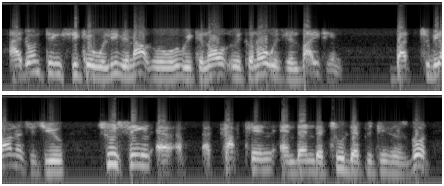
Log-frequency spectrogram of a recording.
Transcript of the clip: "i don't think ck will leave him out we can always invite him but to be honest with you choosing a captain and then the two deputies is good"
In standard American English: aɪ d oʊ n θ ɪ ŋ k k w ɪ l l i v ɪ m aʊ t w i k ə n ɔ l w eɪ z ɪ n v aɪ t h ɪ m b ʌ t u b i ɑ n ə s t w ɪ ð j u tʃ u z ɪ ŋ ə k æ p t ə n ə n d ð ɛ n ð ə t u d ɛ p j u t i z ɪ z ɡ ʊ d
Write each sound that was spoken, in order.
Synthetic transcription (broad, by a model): aɪ d oʊ n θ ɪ ŋ k k w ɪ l l i v ɪ m aʊ t w i k ə n ɔ l w eɪ z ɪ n v aɪ t h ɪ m b ʌ t u b i ɑ n ə s t w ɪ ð j u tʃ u s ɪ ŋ ə k æ p t ə n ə n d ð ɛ n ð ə t u d ɛ p j u t i z ɪ z ɡ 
